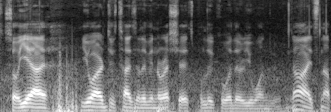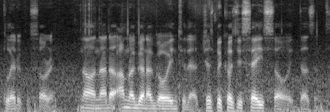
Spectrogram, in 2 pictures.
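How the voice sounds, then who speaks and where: Low and darkish in tone, this man talks at a quick pace with hardly any pauses, over a little hiss or hum. A tired travel vlogger in his thirties from Latvia and Finland, he live-streams on foot beside a large building on a city street through a wired earbud headset, phone at arm's length. He rambles, restarts often, and talks back to chat while answering viewers.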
